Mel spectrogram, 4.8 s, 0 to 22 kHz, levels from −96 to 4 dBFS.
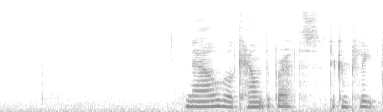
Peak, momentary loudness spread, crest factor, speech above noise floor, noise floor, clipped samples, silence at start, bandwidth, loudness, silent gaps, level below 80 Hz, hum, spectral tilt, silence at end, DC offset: -36 dBFS; 9 LU; 24 dB; 23 dB; -79 dBFS; under 0.1%; 0 s; 16.5 kHz; -57 LUFS; none; -84 dBFS; none; -5 dB/octave; 0 s; under 0.1%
